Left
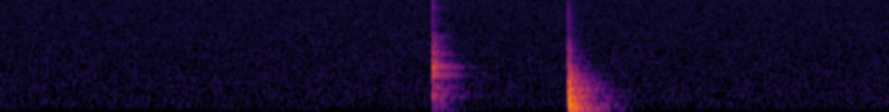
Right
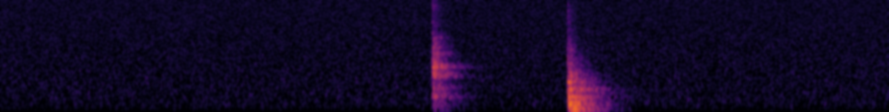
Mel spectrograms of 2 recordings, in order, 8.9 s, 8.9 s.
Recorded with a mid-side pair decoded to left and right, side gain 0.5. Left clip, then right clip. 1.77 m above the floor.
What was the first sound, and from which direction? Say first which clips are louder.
A splash: left 2 dB; 70° left.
